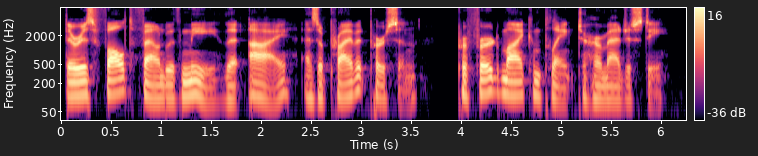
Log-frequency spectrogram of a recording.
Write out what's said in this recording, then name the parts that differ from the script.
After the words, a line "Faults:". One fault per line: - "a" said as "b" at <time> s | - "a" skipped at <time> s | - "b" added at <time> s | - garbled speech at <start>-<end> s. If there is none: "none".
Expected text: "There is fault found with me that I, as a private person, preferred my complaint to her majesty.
"There is fault found with me that I, as a private person, preferred my complaint to her majesty.
Faults:
none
